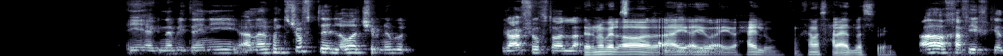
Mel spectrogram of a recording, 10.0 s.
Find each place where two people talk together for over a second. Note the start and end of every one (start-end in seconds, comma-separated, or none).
5.8-7.3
